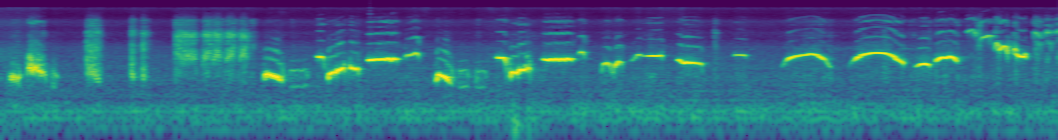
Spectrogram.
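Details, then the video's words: White-rumped shama singing in wild forest: a varied string of clear whistled notes, some arching and some rising, mixed with short buzzy bursts early on, phrases delivered in quick succession over steady low background hum. "Suara asli alam burung Murai Batu"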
